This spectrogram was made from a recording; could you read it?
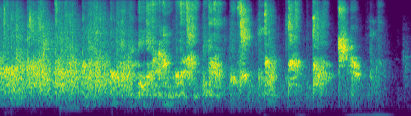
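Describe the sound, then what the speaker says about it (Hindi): Loud, dense audience applause at a bank clerical exam selection celebration, a steady wash of many hands that thins into separate claps and fades near the end. "बाकी एक बार जोरदार तालियां हो जाए इसके लिए।"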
